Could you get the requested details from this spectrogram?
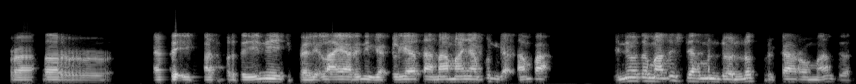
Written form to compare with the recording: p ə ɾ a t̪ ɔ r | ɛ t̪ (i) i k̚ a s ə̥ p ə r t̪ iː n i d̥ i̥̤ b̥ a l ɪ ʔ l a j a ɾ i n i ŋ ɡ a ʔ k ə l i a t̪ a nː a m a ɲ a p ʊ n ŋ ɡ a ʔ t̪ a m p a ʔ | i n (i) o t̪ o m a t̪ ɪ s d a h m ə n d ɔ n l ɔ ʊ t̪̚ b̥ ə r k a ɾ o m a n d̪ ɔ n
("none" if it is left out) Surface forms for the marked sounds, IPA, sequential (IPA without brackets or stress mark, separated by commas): e, i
